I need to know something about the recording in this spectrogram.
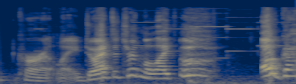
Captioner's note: Tamagotchi beeps; gasps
